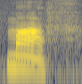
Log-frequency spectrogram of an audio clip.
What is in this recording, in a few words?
"maafa", Hindi; माफ़; [形]許された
